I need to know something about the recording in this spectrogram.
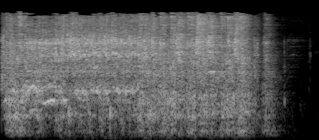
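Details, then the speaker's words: Exmark Viking mower engine on full choke and full throttle: catches with a rough popping rush for about two seconds, then dies; owner ruled out valves, governor, spark and carburetor, cause unknown; starts then dies. "so what it wants to do it just wants to pop up you know i can keep it running if i keep starting it you know"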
